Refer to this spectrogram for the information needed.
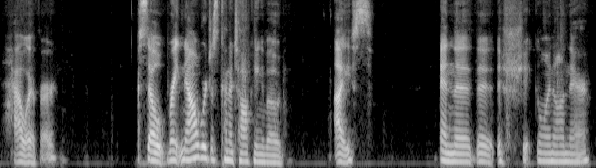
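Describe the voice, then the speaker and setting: A woman's voice: low voice, takes it slowly, long pauses, fairly bright tone. A woman hosting a podcast, giving blunt, casual commentary with laughing asides and frequent restarts. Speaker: podcast host.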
